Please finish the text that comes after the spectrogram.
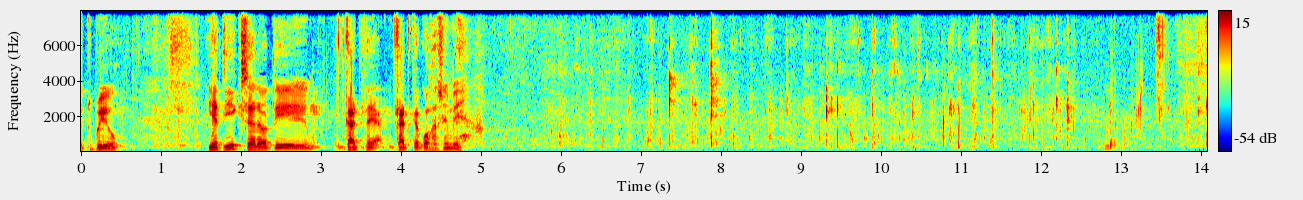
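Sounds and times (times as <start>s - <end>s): person chewing: 4.9s - 14.0s
wet mouth clicks and smacks: 7.1s - 14.0s.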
